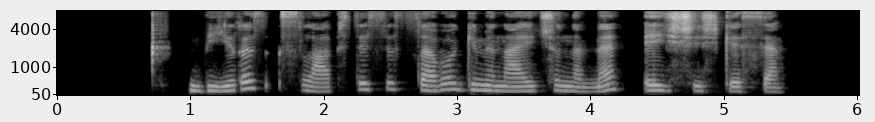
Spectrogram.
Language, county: Lithuanian, Vilnius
